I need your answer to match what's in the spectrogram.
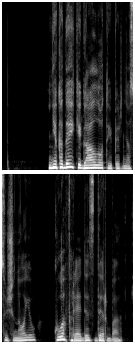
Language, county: Lithuanian, Alytus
